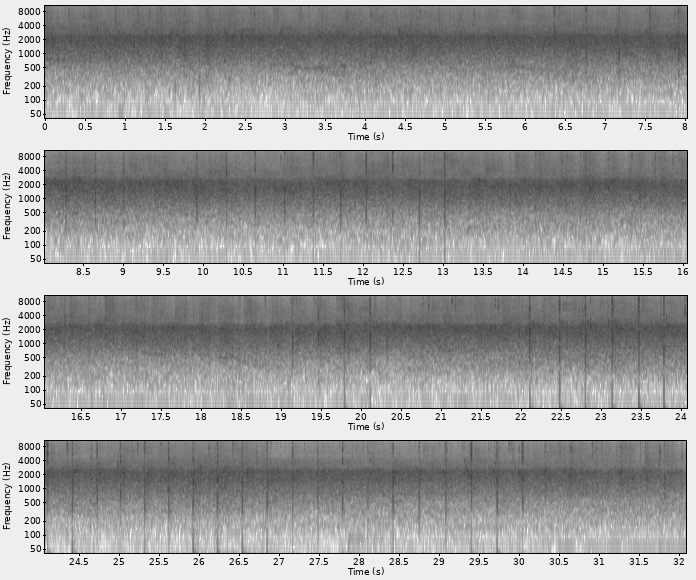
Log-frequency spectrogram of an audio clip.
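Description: A large audience applauding without a break: a standing ovation at the end of a speech. In the second half, single sharp claps stand out above the dense clapping.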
